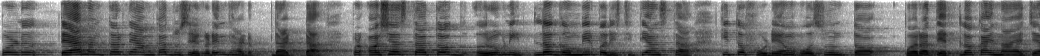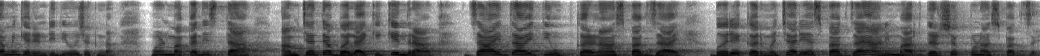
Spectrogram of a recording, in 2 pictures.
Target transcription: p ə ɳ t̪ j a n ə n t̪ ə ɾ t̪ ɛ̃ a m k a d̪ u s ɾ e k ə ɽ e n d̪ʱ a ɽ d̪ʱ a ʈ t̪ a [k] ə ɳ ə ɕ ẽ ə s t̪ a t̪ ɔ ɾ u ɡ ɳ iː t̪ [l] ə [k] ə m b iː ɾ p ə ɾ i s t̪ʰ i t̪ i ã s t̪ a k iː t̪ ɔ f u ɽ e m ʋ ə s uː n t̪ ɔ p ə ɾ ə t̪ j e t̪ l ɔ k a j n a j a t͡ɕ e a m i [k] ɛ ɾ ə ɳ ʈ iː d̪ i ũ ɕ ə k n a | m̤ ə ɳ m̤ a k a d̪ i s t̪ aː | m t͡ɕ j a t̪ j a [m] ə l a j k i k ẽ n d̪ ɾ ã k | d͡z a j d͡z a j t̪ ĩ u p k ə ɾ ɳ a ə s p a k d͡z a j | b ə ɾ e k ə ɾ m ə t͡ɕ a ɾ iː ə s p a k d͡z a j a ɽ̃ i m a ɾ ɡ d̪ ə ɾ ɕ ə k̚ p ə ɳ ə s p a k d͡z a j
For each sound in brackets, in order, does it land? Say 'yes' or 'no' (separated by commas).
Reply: no, yes, no, no, no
